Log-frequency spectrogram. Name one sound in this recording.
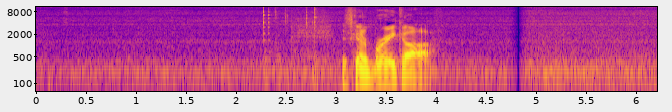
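A wrench clinks against a metal nut.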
